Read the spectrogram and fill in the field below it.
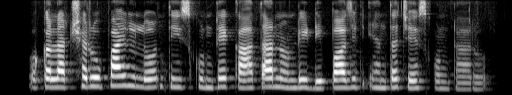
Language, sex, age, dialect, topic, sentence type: Telugu, female, 18-24, Central/Coastal, banking, question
